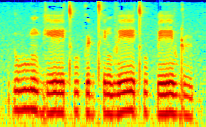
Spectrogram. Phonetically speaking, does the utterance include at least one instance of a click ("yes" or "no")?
no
